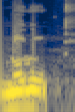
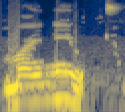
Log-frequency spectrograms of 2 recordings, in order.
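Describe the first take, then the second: First: It begins with a short 'min', like 'minit'. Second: It begins with 'my', like 'my-newt'. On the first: A unit of time. "এটা সময়কে বোঝায় মিনিট" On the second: Something very small or fine. "এটা উচ্চারণ হচ্ছে মাইনিউট"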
